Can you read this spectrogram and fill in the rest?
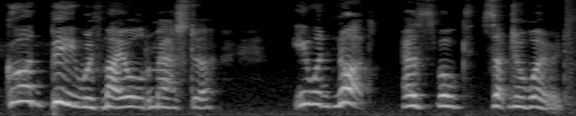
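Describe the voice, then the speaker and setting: Aged loyal servant, played by a woman, very high voice, unhurried, earnest, classical radio drama. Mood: hurt, rueful. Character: loyal, gentle, wronged old manservant. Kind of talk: Shakespearean radio play acting.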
